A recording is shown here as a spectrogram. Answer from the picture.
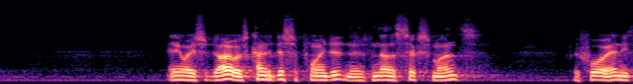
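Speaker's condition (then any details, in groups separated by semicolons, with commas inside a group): Parkinson's disease; Parkinson's attacks muscles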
